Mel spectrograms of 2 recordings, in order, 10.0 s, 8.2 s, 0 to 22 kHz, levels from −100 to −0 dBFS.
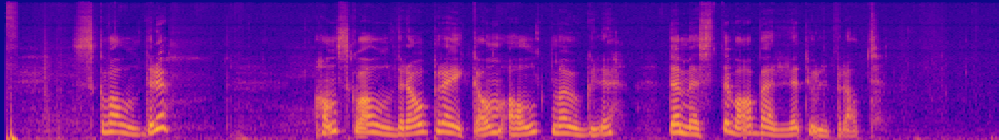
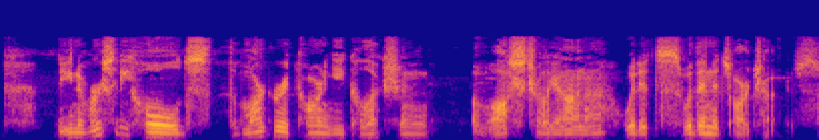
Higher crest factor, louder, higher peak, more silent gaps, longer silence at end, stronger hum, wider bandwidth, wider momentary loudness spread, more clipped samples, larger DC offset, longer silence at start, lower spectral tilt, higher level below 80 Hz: about the same, 18 dB vs 20 dB; second, -27 LUFS vs -24 LUFS; second, -10 dBFS vs -6 dBFS; neither; first, 1.2 s vs 0 s; neither; first, over 20 kHz vs 7.8 kHz; second, 14 LU vs 17 LU; neither; neither; about the same, 0.05 s vs 0.05 s; first, -5.5 dB/octave vs -2 dB/octave; first, -42 dBFS vs -70 dBFS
